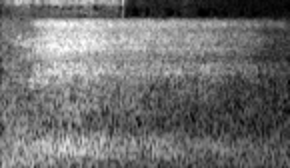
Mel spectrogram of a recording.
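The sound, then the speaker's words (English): A soft breath is drawn in through the nose during a guided breathing meditation, heard alone as a faint airy hiss that swells briefly and then fades. “So we breathe in”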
